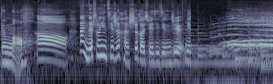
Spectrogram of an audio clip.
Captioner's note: speaking foreign language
